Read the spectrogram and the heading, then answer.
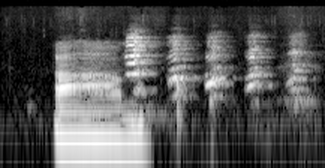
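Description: One loud, drawn-out honk from a domestic fowl rings out, followed right away by a stretch of people talking.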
